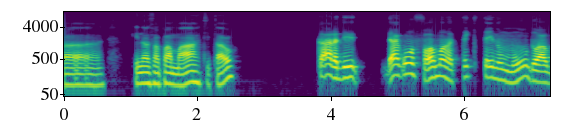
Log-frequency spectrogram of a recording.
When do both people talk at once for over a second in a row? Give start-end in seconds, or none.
none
